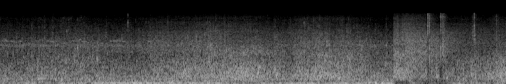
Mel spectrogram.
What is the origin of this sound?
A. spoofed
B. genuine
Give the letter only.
B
